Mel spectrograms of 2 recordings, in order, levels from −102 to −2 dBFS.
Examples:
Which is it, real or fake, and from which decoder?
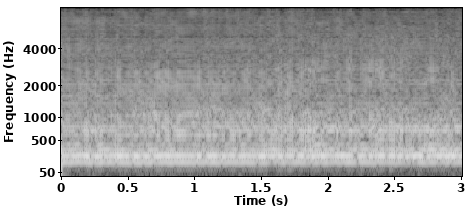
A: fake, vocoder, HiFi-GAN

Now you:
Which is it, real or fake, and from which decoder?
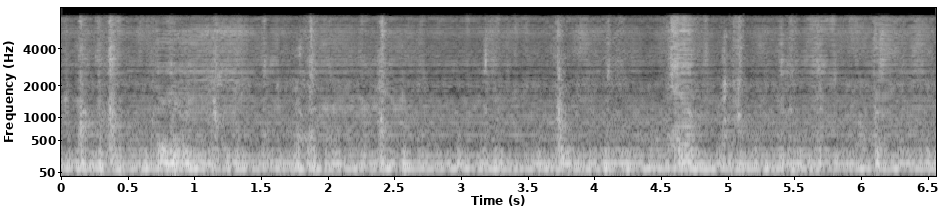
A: fake, vocoder, HiFi-GAN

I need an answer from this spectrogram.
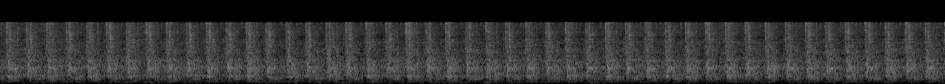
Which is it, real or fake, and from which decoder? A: real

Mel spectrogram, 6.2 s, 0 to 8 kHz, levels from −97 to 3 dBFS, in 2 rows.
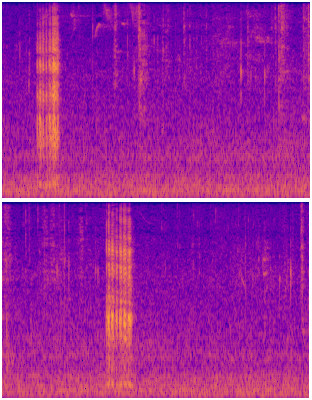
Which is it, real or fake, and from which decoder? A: real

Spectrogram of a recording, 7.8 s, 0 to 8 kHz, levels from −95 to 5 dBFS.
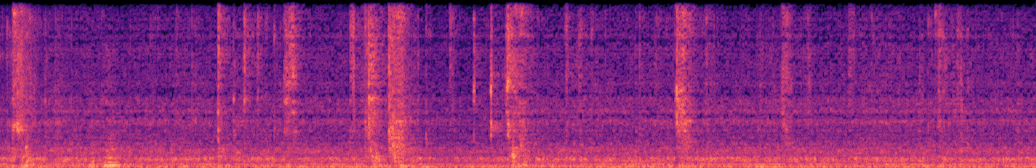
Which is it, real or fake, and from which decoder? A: fake, vocoder, HiFi-GAN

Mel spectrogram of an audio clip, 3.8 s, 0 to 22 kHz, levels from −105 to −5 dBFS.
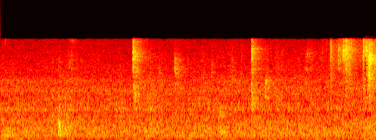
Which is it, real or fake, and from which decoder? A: real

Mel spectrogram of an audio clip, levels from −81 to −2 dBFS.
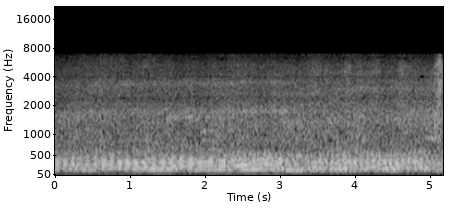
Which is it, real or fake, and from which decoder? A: real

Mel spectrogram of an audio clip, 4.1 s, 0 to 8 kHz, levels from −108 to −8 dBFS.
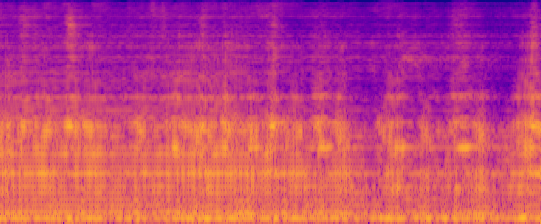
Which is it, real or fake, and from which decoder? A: fake, vocoder, HiFi-GAN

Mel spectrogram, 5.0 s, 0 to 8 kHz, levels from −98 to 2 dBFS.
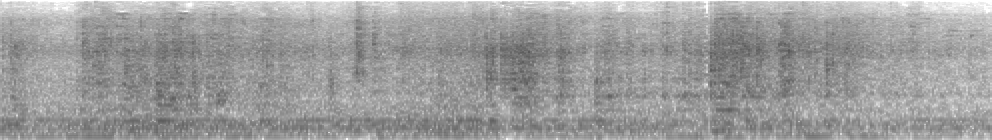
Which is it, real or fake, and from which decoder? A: real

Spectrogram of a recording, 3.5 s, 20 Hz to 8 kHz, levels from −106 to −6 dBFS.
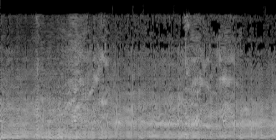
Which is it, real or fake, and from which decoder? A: fake, vocoder, HiFi-GAN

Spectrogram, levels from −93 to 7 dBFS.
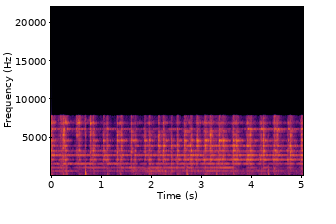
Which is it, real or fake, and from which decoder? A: fake, vocoder, HiFi-GAN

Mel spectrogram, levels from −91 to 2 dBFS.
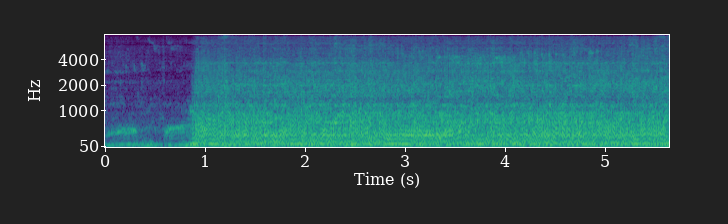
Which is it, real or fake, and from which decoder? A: fake, vocoder, HiFi-GAN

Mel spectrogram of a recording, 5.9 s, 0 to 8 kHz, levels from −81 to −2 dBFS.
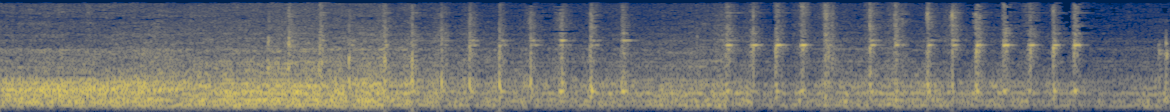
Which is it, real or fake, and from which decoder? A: real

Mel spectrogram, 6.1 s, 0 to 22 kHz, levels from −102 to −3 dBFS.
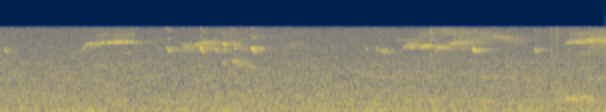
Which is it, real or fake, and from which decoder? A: real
